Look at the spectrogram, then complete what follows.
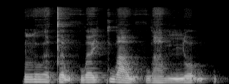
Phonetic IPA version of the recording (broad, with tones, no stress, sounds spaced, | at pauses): l ṳ˨˩ ə̯ t̪ ə̰˧˨ w h w ə˨˦ j k w a˧˩ w h w a̤˨˩ m ɲ o̰˧˨ w ʔ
